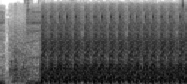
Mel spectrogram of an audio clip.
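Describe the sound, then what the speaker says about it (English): Rapid automatic fire from a chain gun in the video game Doom, a loud, dense, evenly spaced stream of shots that starts suddenly after a brief quieter moment and carries on without pause. "We haven't used our chain gun at all"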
